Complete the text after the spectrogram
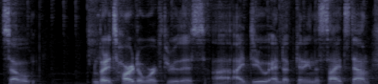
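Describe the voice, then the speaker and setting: A man who sounds under the weather, giving casual, halting gameplay commentary as the host of a gaming channel. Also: on the low side. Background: music.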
